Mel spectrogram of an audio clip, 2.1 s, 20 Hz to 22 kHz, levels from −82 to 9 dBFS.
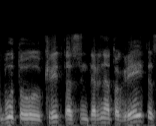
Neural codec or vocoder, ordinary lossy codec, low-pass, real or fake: vocoder, 24 kHz, 100 mel bands, Vocos; AAC, 32 kbps; 7.2 kHz; fake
